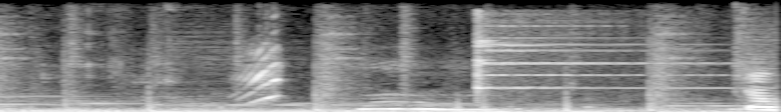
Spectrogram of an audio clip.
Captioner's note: mmm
